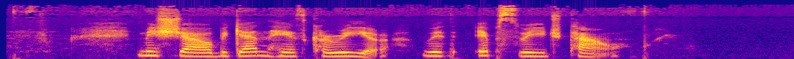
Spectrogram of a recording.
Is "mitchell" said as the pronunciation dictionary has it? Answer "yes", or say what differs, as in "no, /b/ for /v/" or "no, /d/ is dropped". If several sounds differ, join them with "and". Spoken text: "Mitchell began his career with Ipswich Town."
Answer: no, /ʃ/ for /tʃ/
